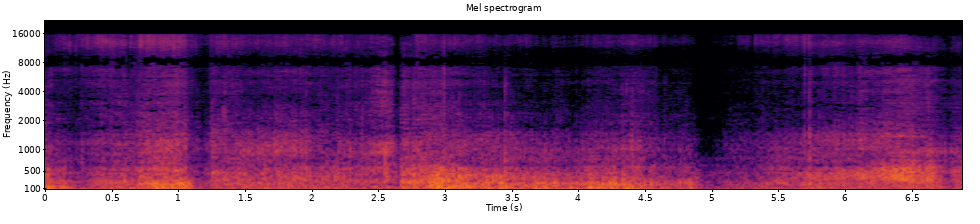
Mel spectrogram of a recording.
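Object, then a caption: Painted drywall wall with textured finish. Fingernails tap and scratch across a large, flat interior wall, probably drywall, finished in orange-peel textured white paint. The result is a dense, low, rough scraping with brief dips in loudness near 1 and 5 seconds.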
